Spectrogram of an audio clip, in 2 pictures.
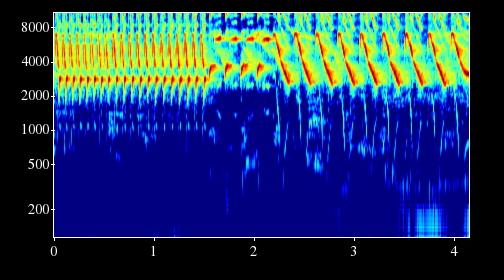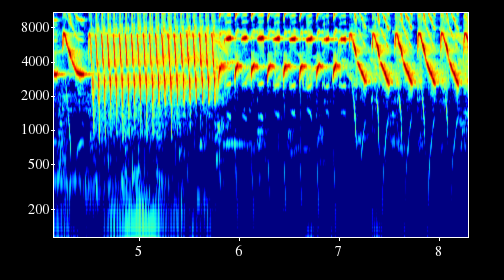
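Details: Canary song for training other birds: a fast metallic trill, a run of crisp downward-sweeping notes, a second broad buzzy trill, then more sweeping repeated phrases, loud and unbroken.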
